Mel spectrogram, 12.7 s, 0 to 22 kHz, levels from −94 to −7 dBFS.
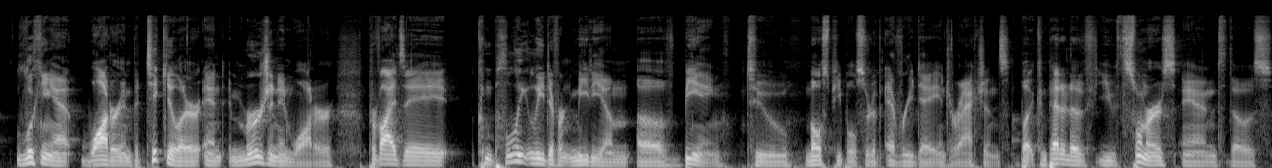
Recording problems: none

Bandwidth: 14.5 kHz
